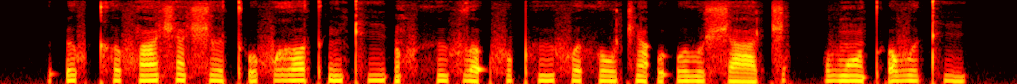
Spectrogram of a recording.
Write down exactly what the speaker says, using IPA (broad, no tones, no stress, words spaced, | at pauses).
ʔɘf kʰəfãʃã ʃɘ tʼʊfɣʌtʼĩ kʰiʔə̃f θʉflʌʔfə pʰʉfə θo t͡ʃãʔʊʔʊðʊ ʃat͡ʃ | vɔ̃tʼʌ vɘkʰi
